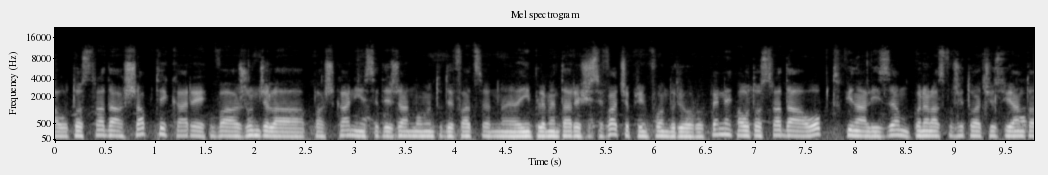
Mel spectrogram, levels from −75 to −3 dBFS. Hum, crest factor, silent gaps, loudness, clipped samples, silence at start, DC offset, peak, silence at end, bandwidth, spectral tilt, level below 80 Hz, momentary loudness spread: none; 14 dB; none; -20 LUFS; under 0.1%; 0 s; under 0.1%; -6 dBFS; 0 s; 12 kHz; -6.5 dB/octave; -50 dBFS; 5 LU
